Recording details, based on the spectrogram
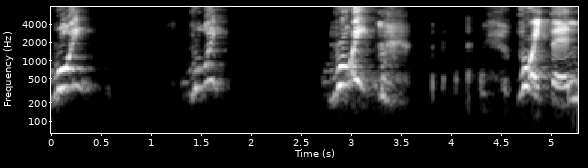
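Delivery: put-on British accent, loud, slow and drawn-out. Teased by others about slipping into an accent, repeating a phrase in a British accent. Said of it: "talk in a British accent".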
